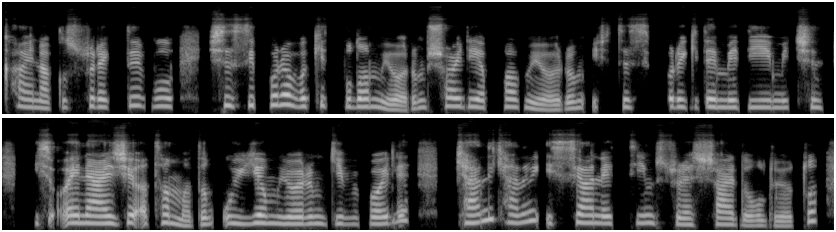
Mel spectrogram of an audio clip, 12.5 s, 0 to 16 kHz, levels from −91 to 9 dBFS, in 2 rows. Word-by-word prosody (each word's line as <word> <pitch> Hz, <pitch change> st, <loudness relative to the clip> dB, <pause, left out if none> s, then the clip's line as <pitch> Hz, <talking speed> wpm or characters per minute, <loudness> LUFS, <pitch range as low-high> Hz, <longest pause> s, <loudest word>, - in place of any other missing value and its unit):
kaynaklı 230 Hz, -3 st, -2 dB
sürekli 275 Hz, +3 st, -2 dB
bu, 265 Hz, 0 st, -4 dB, 0.3 s
işte, 295 Hz, -2 st, +5 dB
spora 310 Hz, +1 st, 0 dB
vakit 265 Hz, +1 st, -2 dB
bulamıyorum. 230 Hz, -, -1 dB
Şöyle 265 Hz, -2 st, +3 dB
yapamıyorum. 215 Hz, -6 st, -3 dB
İşte, 245 Hz, -, -6 dB
spora 250 Hz, +1 st, -3 dB
gidemediğim 235 Hz, -1 st, -1 dB
için 230 Hz, +1 st, +1 dB, 0.3 s
iş 230 Hz, -, +4 dB
o -, -, +4 dB
enerjiyi 240 Hz, -1 st, +7 dB
atamadım. 205 Hz, -5 st, -2 dB
Uyuyamıyorum 225 Hz, -1 st, +1 dB
gibi, 215 Hz, -1 st, -3 dB
böyle, 215 Hz, -7 st, +1 dB, 0.4 s
kendi 255 Hz, +8 st, +3 dB
kendime 265 Hz, +1 st, -1 dB
isyan 245 Hz, +2 st, +1 dB
ettiğim 245 Hz, +2 st, -3 dB
süreçler 200 Hz, -2 st, +1 dB
de 165 Hz, -, -3 dB
oluyordu. 160 Hz, -, -5 dB
235 Hz, 130 wpm, -23 LUFS, 215-255 Hz, 0.4 s, enerjiyi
